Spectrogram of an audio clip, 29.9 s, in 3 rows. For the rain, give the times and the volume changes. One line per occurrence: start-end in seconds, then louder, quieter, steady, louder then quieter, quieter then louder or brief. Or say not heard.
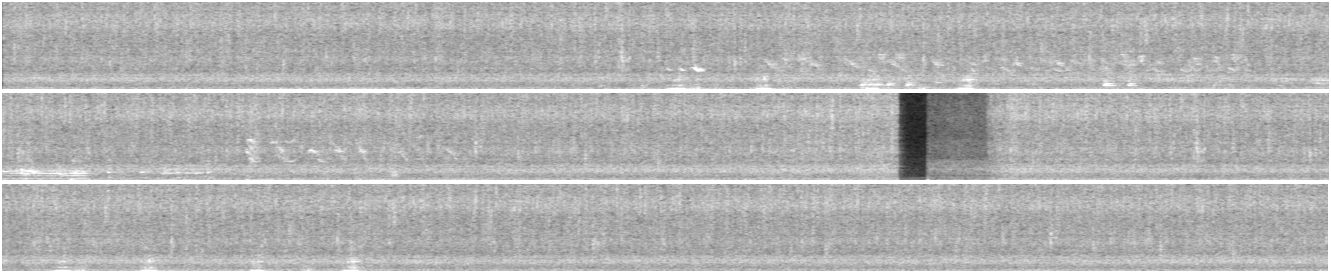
0.0-29.8 steady.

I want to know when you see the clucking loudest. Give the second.
10 s.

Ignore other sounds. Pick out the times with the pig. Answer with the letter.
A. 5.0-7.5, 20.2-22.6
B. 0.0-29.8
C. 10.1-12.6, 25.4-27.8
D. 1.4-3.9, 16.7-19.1
A.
